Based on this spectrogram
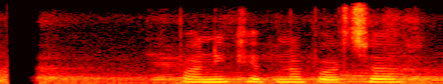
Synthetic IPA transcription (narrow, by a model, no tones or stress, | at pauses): pʌnikʰepnʌpʌrt͡sʰʌ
